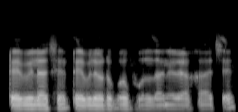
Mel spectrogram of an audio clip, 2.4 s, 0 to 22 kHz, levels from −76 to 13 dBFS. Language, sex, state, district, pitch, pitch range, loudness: Bengali, male, West Bengal, Purulia, 95 Hz, 95-100 Hz, -19 LUFS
